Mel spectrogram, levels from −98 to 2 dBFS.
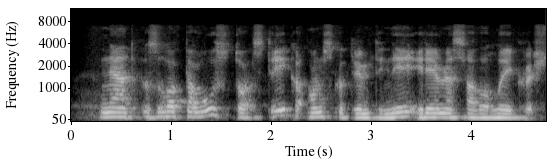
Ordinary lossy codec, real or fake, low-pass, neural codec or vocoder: MP3, 96 kbps; fake; 7.2 kHz; codec, 16 kHz, 2 kbps, FunCodec, trained on Chinese and English, 25 frames a second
